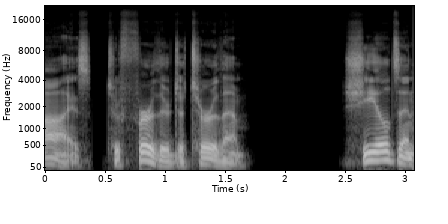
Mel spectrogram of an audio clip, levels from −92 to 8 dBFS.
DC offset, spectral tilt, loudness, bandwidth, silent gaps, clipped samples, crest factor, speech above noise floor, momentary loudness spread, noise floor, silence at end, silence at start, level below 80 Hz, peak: under 0.1%; -4.5 dB/octave; -24 LUFS; 16 kHz; 0.42-0.49 s, 1.75-2.46 s; under 0.1%; 16 dB; over 67 dB; 11 LU; under -90 dBFS; 0 s; 0 s; -52 dBFS; -8 dBFS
